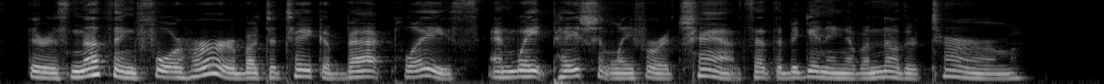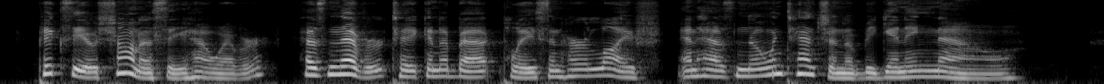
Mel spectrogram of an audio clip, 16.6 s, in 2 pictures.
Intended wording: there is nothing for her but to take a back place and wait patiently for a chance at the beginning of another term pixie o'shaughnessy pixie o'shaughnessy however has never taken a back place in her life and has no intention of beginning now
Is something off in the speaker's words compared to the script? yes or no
yes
